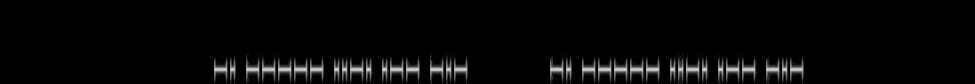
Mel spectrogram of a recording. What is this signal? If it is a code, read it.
Morse code, heard as a keyed tone, about 32 wpm, 700 Hz. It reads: N0FWK N0FWK
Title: USA Call Signs - 5 Characters - Repeated 2x - 30wpm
